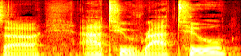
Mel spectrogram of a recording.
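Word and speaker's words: Aatu Räty: There were a few that kind of got me, which was Atu Ratu. I forgot that's the way that he likes his name pronounced, apparently.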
